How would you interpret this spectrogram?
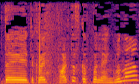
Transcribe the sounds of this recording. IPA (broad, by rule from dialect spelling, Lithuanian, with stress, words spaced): tɐɪ tʲɪkˈrɐɪ ˈfɑːktɐs kɐt pɐˈlʲɛŋɡʋʲɪnɐ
